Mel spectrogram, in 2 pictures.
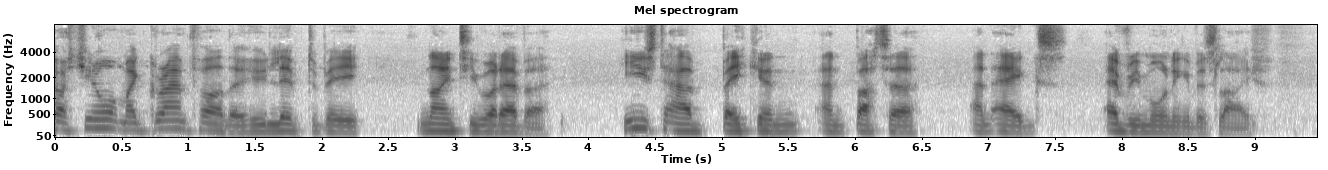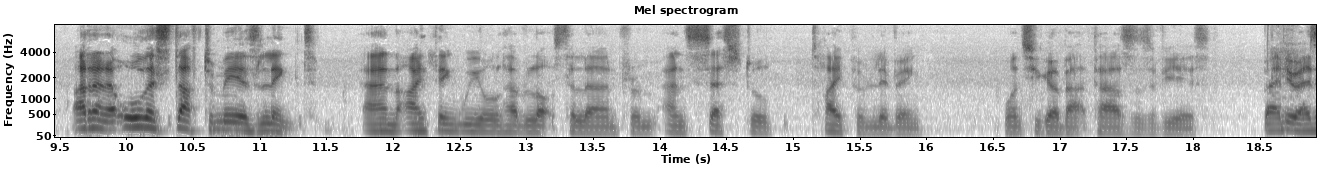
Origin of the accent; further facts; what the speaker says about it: Isle of Wight, South East England, United Kingdom; I was brought up in the Isle of Wight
